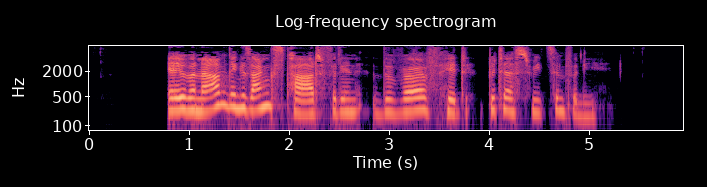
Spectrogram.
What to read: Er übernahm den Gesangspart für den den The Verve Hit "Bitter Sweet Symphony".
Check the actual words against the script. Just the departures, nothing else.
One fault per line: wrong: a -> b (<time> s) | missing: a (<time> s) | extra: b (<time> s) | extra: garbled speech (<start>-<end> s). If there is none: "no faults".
missing: den (2.7 s)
